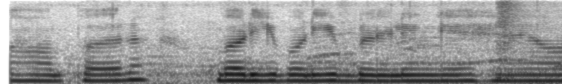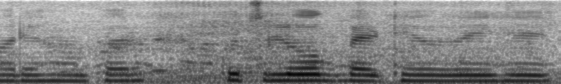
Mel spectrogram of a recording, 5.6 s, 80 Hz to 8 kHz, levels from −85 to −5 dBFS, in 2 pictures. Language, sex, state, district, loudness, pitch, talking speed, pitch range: Hindi, female, Himachal Pradesh, Shimla, -18 LUFS, 205 Hz, 150 wpm, 205-210 Hz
